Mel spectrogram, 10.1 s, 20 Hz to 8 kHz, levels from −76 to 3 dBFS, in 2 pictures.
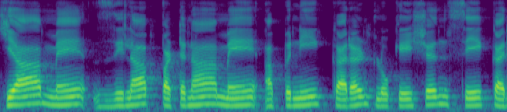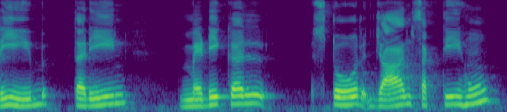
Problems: none marked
